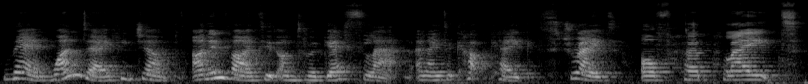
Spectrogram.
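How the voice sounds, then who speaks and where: A woman hosting storytime, reading a picture book aloud in an expressive way, stretching key words for young listeners. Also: mid-range voice, slow pace, hardly any pauses. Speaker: storytime host reading a picture book to viewers and her dog. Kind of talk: animated children's story reading. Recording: roomy echo, distant mic.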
